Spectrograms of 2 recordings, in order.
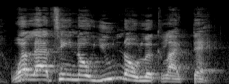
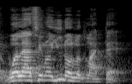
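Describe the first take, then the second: First: Every word stretched out slowly; slow, drawn-out repeat. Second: Said in the usual way. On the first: Real, not acted. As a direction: drag the question out for emphasis. Repeats the question more slowly.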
